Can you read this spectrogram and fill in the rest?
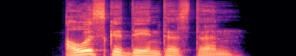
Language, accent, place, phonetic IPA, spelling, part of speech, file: German, Germany, Berlin, [ˈaʊ̯sɡəˌdeːntəstn̩], ausgedehntesten, adjective, De-ausgedehntesten.ogg
- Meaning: 1. superlative degree of ausgedehnt 2. inflection of ausgedehnt: strong genitive masculine/neuter singular superlative degree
